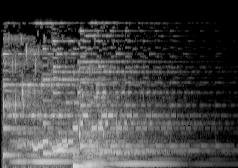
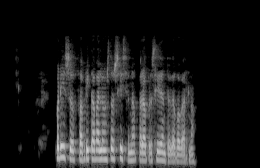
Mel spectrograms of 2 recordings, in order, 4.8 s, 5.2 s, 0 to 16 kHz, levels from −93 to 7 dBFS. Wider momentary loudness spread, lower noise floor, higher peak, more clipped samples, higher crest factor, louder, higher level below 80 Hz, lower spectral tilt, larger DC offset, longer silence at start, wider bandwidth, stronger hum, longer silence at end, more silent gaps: first, 16 LU vs 7 LU; second, -59 dBFS vs under -90 dBFS; first, 0 dBFS vs -6 dBFS; neither; about the same, 18 dB vs 18 dB; first, -17 LUFS vs -22 LUFS; first, -26 dBFS vs -74 dBFS; second, -4 dB/octave vs -8 dB/octave; neither; second, 0.05 s vs 1.15 s; first, 10 kHz vs 6.4 kHz; neither; about the same, 1.3 s vs 1.3 s; neither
